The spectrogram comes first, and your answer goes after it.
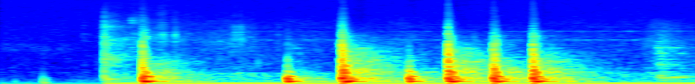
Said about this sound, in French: On frappa à la porte.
